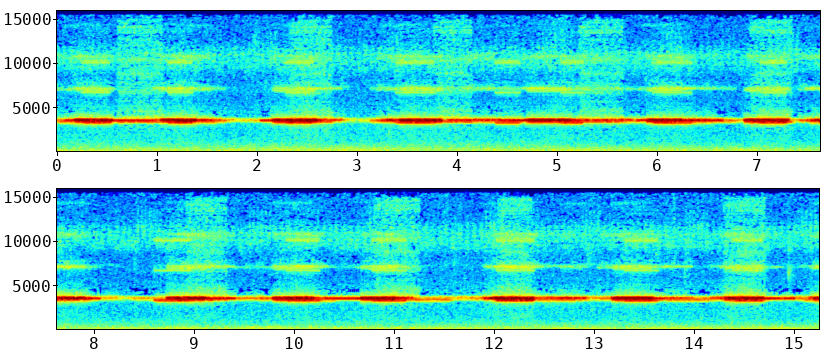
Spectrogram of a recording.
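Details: Night chorus of crickets, a continuous piercing high trill pulsing louder and softer roughly once a second throughout, nothing else audible.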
